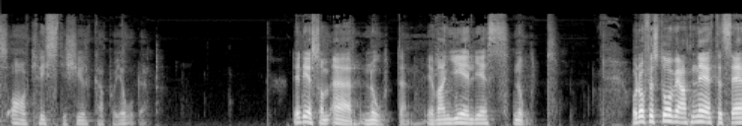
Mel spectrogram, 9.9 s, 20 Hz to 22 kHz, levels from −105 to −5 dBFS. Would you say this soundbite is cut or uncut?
uncut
